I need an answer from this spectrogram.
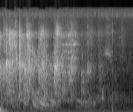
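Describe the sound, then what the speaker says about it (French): An audience at a diploma ceremony for a master class applauds with a broad, continuous patter of clapping that slowly fades, while a voice talks over it near the microphone. "Sous vos applaudissements,"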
